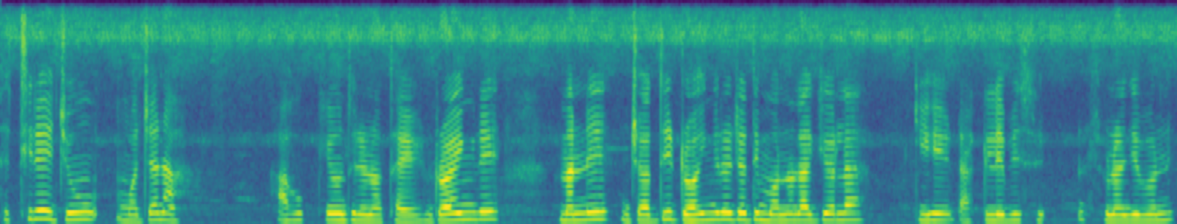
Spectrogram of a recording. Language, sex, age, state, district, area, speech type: Odia, female, 18-30, Odisha, Koraput, urban, spontaneous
